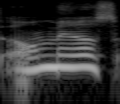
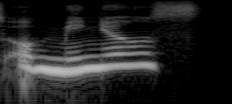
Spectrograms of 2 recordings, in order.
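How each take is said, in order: First: "ominous" stumbled as oh-muh-nose; a halting "ominous" with a long o; first try at ominous. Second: A rising, hesitant "ominous"; second try at ominous. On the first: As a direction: feel your way through "ominous". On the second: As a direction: stretch the end of "ominous" as you try again. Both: Shown as a demonstration. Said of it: "I, I tried".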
